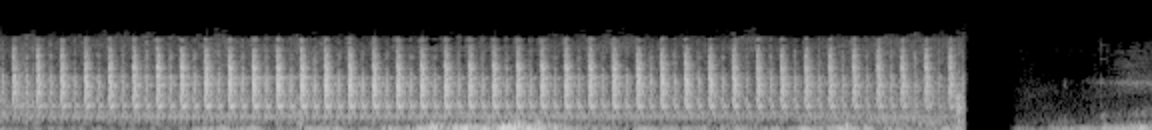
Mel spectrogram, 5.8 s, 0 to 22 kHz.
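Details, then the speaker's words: Case TV450B skid steer just after shutdown, with a firm, regular knock near three per second that stops abruptly. Both the TV450 and TV450B do this; owner suspects hydraulic fluid flowing back to the other side. "you can hear them both knocking that after you turn them off they have this weird knocking noise it's probably just hydraulic fluid going back to the other side"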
